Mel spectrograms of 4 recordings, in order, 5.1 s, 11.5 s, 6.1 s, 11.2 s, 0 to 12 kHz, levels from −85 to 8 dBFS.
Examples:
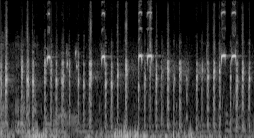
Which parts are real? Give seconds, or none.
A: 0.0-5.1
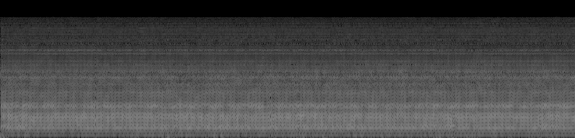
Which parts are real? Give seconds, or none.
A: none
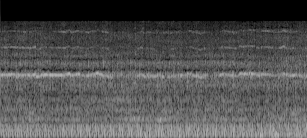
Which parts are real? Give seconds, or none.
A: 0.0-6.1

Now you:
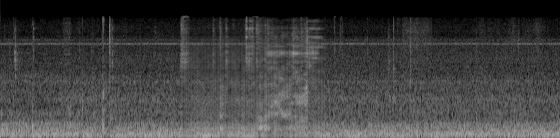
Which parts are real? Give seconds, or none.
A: 0.0-3.6; 6.5-11.2

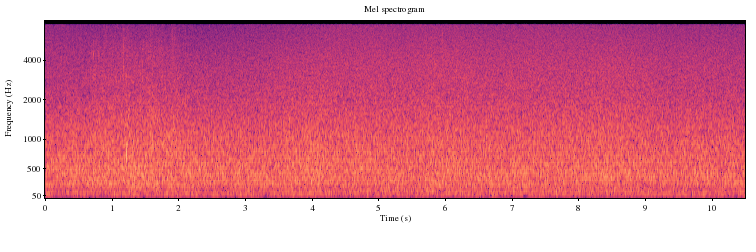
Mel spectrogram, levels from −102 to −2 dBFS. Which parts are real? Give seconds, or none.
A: 0.7-10.5

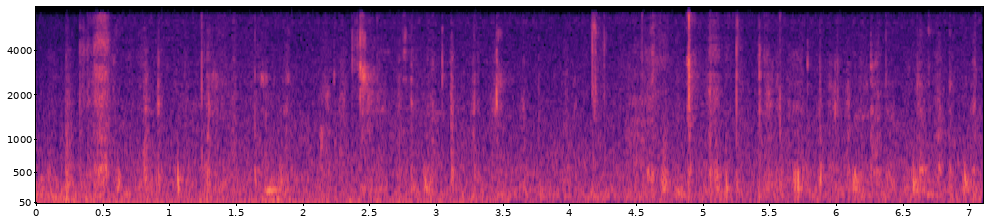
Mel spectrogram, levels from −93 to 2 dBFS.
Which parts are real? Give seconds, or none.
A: 0.0-2.4; 3.0-7.1

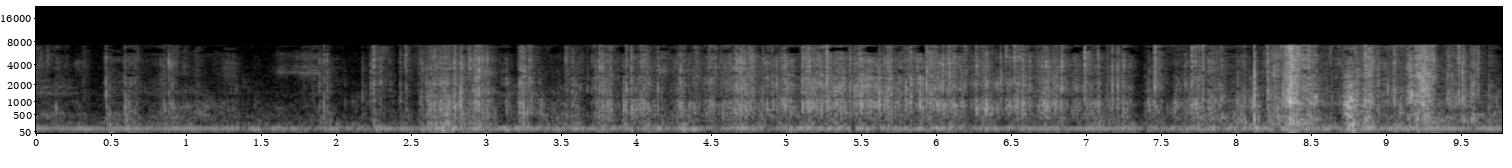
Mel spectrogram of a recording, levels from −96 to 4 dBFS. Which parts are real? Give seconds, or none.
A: 0.0-1.3; 2.4-3.0; 6.6-7.2; 9.2-9.8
